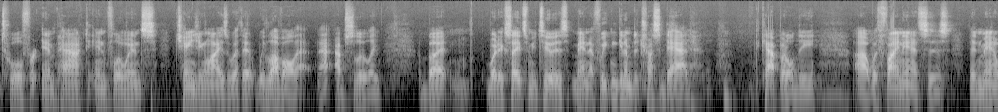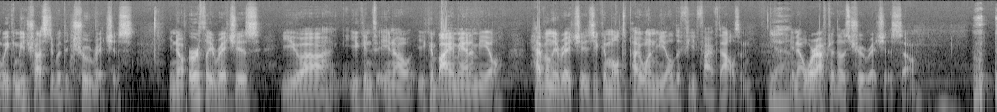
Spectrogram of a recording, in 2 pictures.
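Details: Adult man speaking; normal voice.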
